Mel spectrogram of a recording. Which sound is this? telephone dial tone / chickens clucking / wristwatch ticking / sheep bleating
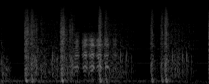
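sheep bleating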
